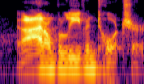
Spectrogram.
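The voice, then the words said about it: Imitates another person's voice. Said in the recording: “I don't know if that's a McCain accent”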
